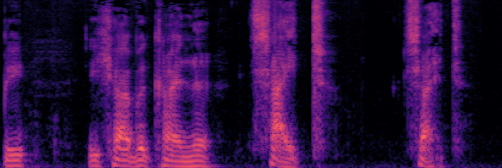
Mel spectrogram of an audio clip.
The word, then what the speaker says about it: Zeit: It's spelled Z or Z, E-I-T. And that is pronounced like a T-S, Zeit.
